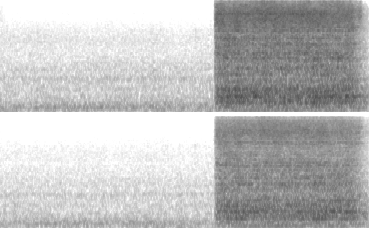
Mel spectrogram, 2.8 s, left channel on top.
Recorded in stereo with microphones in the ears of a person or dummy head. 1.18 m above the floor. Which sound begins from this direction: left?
Boiling, at 1.6 s.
